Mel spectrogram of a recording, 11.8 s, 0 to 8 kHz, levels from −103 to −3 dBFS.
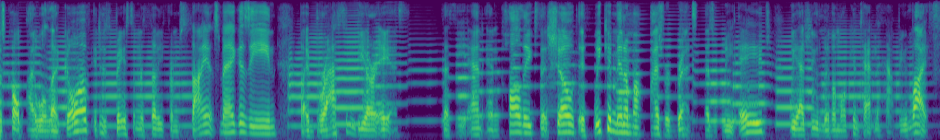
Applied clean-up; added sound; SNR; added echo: neural mask model RNNoise.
